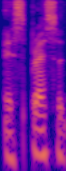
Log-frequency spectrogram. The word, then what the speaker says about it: espresso: Often you hear from American that they mispronounce the word espresso. They say espresso. – Right. – Okay. So even practicing a little bit. Espresso. – Espresso, espresso.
